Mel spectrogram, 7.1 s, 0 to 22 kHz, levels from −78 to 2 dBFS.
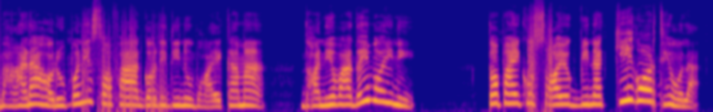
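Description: From 0.82 to 1.71 s, and again from 5.28 to 5.52 s, the speech carries loose connector crackle: a worn or dirty contact keeps breaking and restoring the signal path, chopping the audio and producing irregular bursts of scratchy crackle.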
